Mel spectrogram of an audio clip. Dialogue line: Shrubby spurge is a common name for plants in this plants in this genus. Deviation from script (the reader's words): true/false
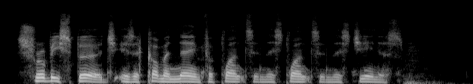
false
